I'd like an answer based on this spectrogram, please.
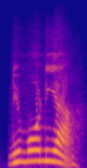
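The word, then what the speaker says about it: pneumonia: भी बहुत इंपॉर्टेंट है पी से शुरू होता है पी साइलेंट रहता है अंग्रेजी के कक्षा में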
